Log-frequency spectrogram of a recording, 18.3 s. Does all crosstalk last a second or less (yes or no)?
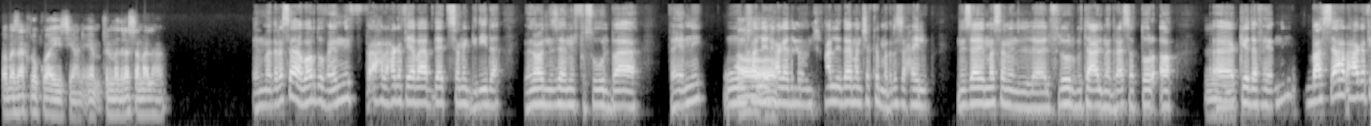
yes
